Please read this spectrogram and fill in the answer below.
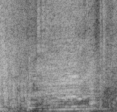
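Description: Movie trailer soundtrack playing back: noisy battle-scene sound effects, with a steady low tone held through the middle.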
